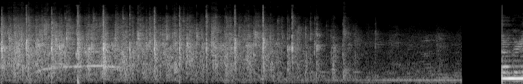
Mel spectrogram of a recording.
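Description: An audience claps loudly in dense applause through a gathering honouring a society's founder, the clapping thinning out before it cuts off, with brief voices afterward.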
